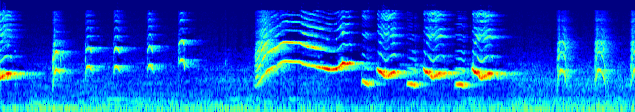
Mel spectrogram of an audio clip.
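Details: Black-throated laughingthrush in morning voice training: a series of short, spaced chip notes, a long upsweeping whistle, then a quick run of alternating whistled notes and a few clicks.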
